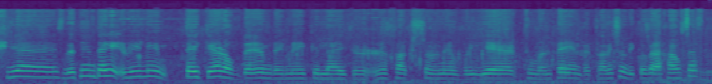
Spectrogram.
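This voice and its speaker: With a Spanish accent, a woman speaks in a dark, mellow tone at a moderate pace with hardly any pauses. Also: medium pitch for a woman, ordinary pitch variation. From Ecuador. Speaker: vlogger showing the city to students. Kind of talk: casual walking tour chat.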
